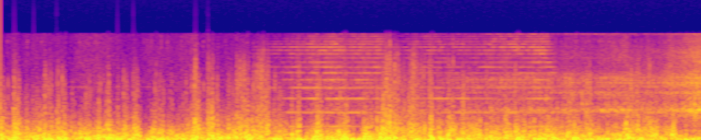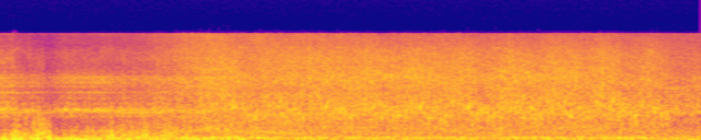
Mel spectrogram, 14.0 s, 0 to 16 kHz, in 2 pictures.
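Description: LNER Azuma Class 800 high-speed train sounding its horn in one steady note of about three seconds as it approaches, then passing close at speed with a growing rush of wheel and air noise.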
